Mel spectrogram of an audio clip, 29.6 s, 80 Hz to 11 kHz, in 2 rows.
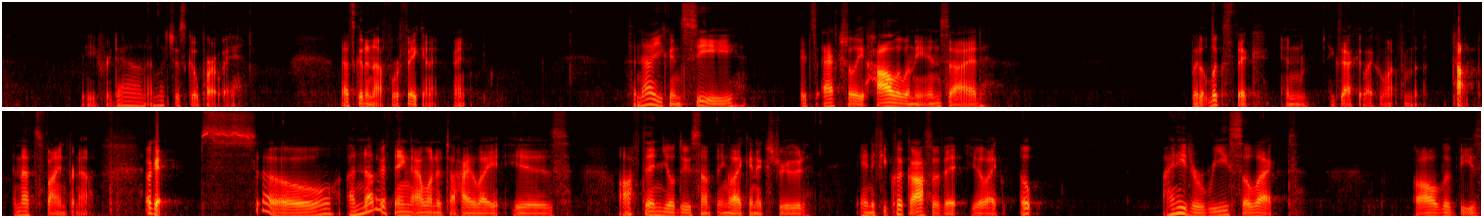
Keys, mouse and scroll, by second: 2.5 scroll down 1, 2.5-5.0 middle drag, 5.7-7.2 middle drag, 5.7 scroll down 1, 7.2 scroll up 2, 8.4 click, 8.5-11.5 middle drag, 14.4 middle click, 17.5 click, 18.8-20.6 middle drag, 21.4 super+z, 22.9 click, 24.5 scroll down 1, 24.9-25.6 scroll up 4.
